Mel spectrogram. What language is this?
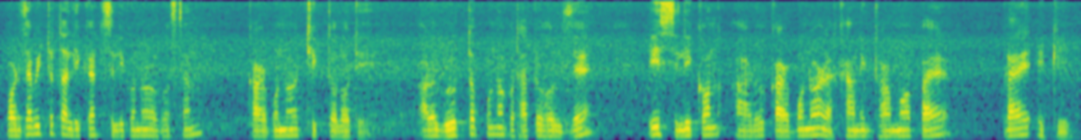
Assamese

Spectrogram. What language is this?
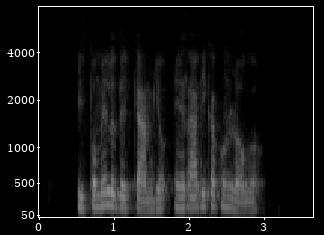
Italian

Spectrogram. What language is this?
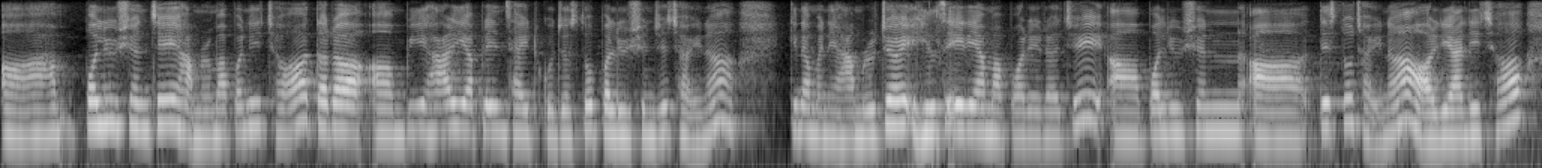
Nepali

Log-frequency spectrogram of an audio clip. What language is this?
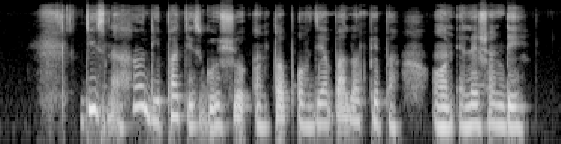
Nigerian Pidgin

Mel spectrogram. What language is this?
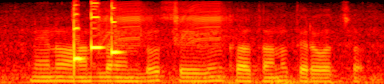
Telugu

